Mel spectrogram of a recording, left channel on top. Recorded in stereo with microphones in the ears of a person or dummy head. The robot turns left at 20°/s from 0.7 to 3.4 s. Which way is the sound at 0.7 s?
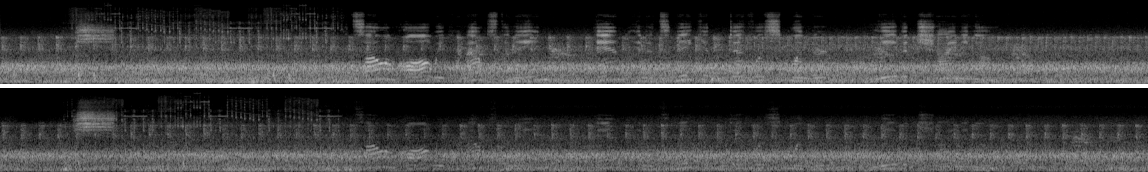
15° right (ahead or behind).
